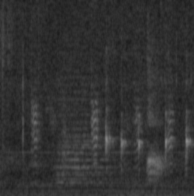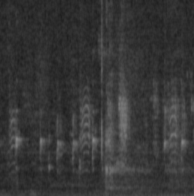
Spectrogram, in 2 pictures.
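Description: Zebra finches calling: a string of short, high chirps scattered through, with a slightly longer pitched call about a second in.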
